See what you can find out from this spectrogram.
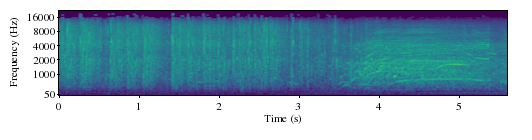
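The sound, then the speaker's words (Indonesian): Group clapping at a gathering, performed on command as a scout-style clap routine: dense, loud clapping from many hands, followed by a burst of high, tonal cheering and whistling from the crowd. “Coba semuanya, tepuk 1. Malah kayak gini kok kompak. Tepuk 1. Tepuk 2. Tepuk 3. Tepuk pramuka.”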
